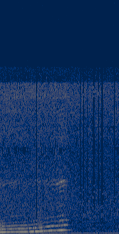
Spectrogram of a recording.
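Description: A woman's long, drawn-out chanted 'hang' from a tai chi breathing exercise, its pitch rising steadily until it fades out about a second and a half in. A faint steady hum lies underneath.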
